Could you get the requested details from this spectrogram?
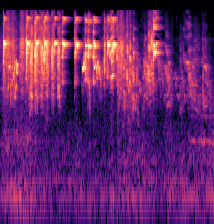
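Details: Two pet budgerigars, companion birds, chattering in a dense, buzzy, high warble of rapid clicks and squeaky notes, with brief bright whistles strung together for about three seconds before fading into softer scratchy chatter.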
